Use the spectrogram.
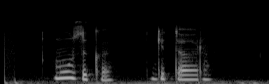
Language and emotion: Russian, sad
